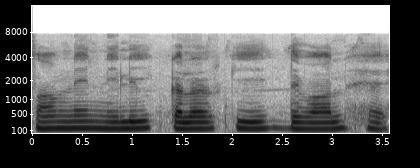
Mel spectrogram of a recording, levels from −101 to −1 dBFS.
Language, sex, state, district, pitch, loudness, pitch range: Hindi, male, Madhya Pradesh, Katni, 145 Hz, -14 LUFS, 145-150 Hz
